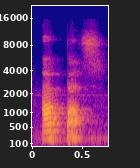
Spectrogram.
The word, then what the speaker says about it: habas: Pronounced habas.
